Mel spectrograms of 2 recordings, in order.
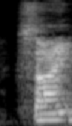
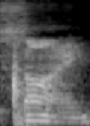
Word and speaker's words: sin: Sine, cosine, tangent. The abbreviation for sine is S-I-N. It's not sin, it's sine.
